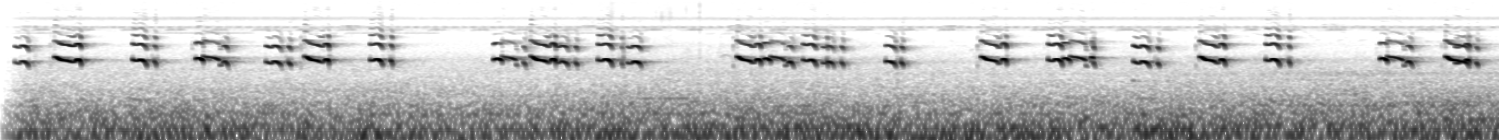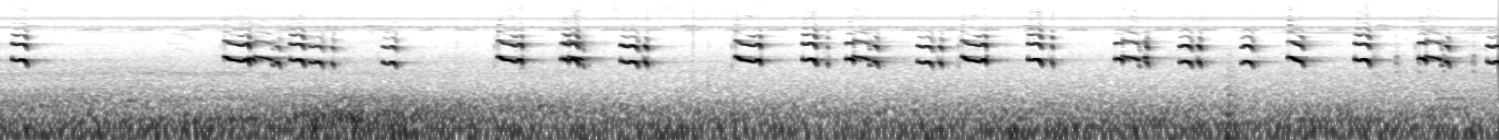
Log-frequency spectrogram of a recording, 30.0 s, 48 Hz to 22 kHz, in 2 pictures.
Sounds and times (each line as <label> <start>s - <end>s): Toucans calling 5.0s - 9.2s
Toucans calling 17.2s - 19.1s
Toucans calling 20.0s - 29.9s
